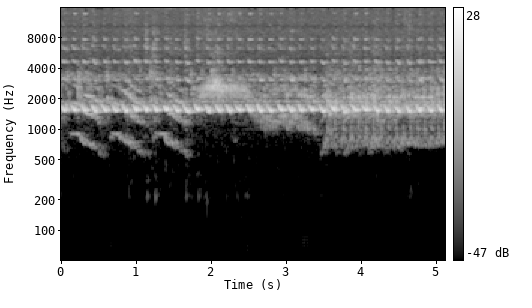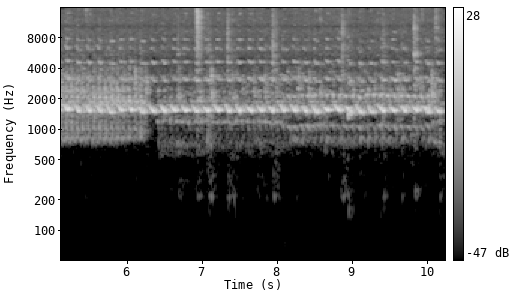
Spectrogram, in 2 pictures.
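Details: Malinois Waterslager canary warming up during early singing-cabin sessions: a long, even rolled trill on one pitch lasting over ten seconds, with a few descending slurred notes at the start and brief shifts in tone colour.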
